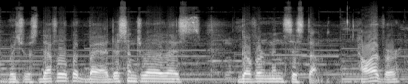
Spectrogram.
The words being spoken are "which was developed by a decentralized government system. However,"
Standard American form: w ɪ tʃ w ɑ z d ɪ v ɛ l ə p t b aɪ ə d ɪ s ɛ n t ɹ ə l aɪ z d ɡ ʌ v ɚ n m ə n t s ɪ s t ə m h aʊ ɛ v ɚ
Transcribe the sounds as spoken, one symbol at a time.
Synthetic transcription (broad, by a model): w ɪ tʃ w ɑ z d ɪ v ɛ l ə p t b aɪ ə d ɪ s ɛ n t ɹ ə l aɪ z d ɡ ʌ v ɚ n m ə n t s ɪ s t ə m h aʊ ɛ v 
